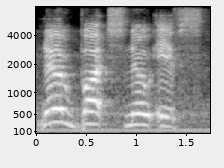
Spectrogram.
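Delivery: thundering. Acted. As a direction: Badger thunders at the ghost. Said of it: "thundered the badger".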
